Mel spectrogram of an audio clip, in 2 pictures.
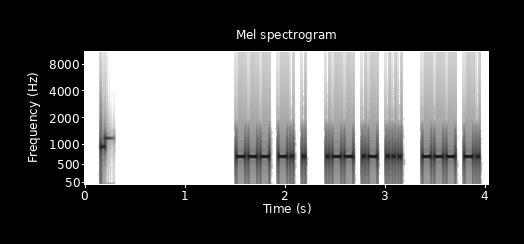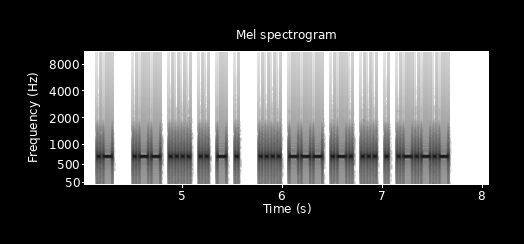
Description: Morse code, heard as a keyed tone, about 40 wpm, 700 Hz. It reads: ONE WAS ON A WHITE HORSE.
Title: Sentences from Top 300 Words 40wpm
